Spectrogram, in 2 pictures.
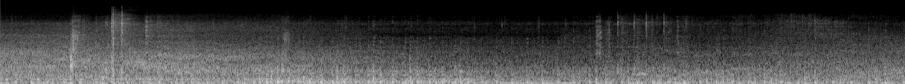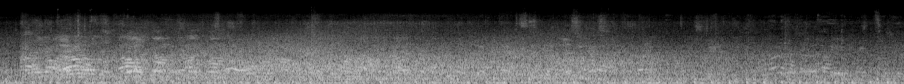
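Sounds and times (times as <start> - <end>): engine low rumble: 0.0 - 18.0
voices: 0.0 - 18.0.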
